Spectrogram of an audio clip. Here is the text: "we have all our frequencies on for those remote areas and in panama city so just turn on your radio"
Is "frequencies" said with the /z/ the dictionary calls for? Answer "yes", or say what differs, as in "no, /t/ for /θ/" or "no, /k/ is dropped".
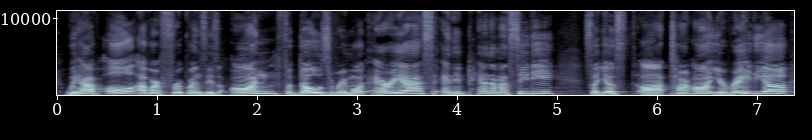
yes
